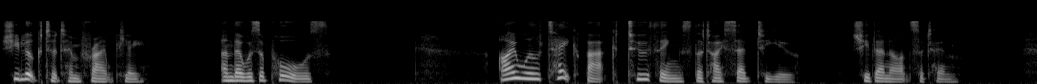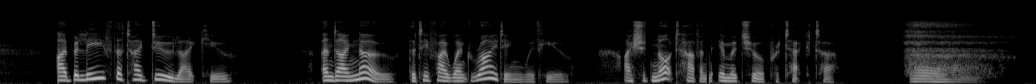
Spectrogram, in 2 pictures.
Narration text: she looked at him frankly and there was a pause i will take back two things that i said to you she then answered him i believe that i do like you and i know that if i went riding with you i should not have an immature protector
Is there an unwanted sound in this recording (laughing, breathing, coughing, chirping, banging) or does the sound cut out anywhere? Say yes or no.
yes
